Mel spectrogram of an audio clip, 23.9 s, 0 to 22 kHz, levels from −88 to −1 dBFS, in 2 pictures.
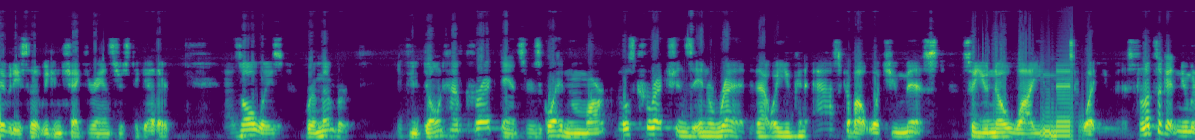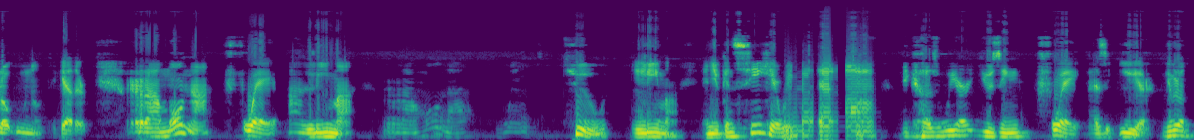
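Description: From the start and across the whole clip there is channel drift. The two channels appear to run from separate clocks that disagree by a few tens of parts per million, so the offset between them grows steadily to roughly half a millisecond by the end. Summed to mono, this moving delay sweeps comb-filter notches slowly through the spectrum, and the result is a slow, continuous flanging that changes colour as the clip goes on.

At 10.40 to 10.84 s, and again at 19.79 to 20.76 s, the sound turns into a robotic, metallic buzz at 133 Hz. It still roughly follows the shape of the original audio. The likely cause is starved playback: fresh audio stops arriving on time, so the last short buffer, about 7.5 ms long to match the 133 Hz repeat rate, is played over and over while most of the real material in those stretches is skipped.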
